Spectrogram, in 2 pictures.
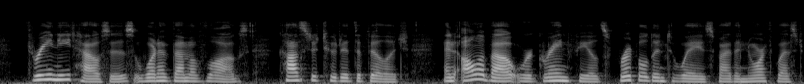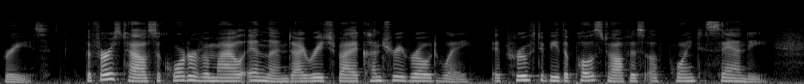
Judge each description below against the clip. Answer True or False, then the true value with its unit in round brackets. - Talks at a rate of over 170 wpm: True (180 wpm)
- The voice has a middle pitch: True (155 Hz)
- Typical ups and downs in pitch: True (3.9 semitones)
